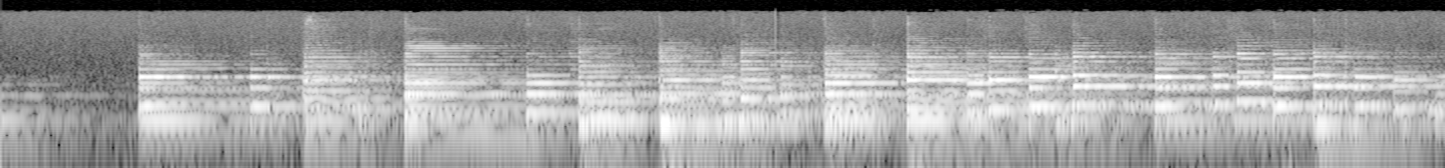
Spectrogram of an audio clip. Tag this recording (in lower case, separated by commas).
music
